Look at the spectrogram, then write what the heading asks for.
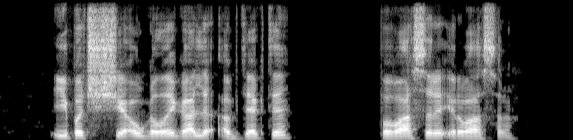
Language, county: Lithuanian, Klaipėda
